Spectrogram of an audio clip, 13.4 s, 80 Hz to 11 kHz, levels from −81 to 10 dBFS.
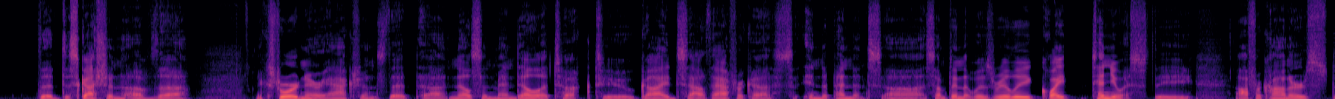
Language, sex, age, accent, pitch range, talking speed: English, male, 50-69, American, 90-110 Hz, 110 wpm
